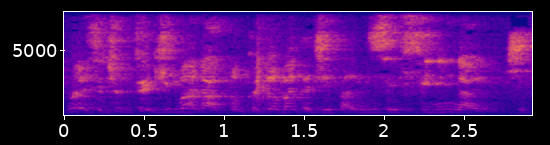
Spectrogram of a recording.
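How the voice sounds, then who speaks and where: A woman's voice: a little high, quick pace, vocal fry, crowd noise. A woman telling her story on a live stream, rambling and repeating herself, with laughs between her lines. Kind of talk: emotional live stream confession. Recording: echoey, from a distance, faint noise.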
